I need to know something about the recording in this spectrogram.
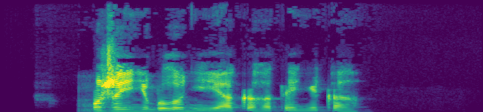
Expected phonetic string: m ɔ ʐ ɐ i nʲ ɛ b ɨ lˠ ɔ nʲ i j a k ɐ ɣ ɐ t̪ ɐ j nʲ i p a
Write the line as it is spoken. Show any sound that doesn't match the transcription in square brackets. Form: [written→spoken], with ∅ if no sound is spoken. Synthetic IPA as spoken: m ɔ ʐ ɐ i nʲ ɛ b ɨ lˠ ɔ nʲ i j a k ɐ ɣ ɐ t̪ ɐ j nʲ i [p→k] a

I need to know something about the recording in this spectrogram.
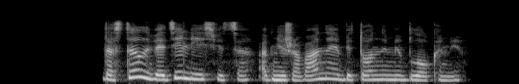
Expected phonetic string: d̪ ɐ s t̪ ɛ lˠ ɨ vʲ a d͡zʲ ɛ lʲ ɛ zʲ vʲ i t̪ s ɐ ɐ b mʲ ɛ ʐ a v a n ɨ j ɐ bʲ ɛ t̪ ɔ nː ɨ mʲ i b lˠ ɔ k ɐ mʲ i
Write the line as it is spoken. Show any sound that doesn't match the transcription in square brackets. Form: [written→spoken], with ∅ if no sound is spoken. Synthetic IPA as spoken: d̪ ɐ s t̪ ɛ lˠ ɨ vʲ a d͡zʲ ɛ lʲ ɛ [zʲ→sʲ] vʲ i t̪ s ɐ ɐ b mʲ ɛ ʐ a v a n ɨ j ɐ bʲ ɛ t̪ ɔ nː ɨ mʲ i b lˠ ɔ k ɐ mʲ i

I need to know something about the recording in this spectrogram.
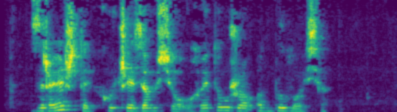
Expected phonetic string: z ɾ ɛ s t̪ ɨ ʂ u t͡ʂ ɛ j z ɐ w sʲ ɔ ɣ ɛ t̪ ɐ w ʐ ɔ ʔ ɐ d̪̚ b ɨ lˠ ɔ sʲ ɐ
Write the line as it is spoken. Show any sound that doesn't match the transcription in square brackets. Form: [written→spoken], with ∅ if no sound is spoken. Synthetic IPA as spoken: z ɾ ɛ [s→ʂ] t̪ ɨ [ʂ→x] u t͡ʂ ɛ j z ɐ w sʲ ɔ ɣ ɛ t̪ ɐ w ʐ ɔ ʔ ɐ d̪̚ b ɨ lˠ ɔ sʲ ɐ

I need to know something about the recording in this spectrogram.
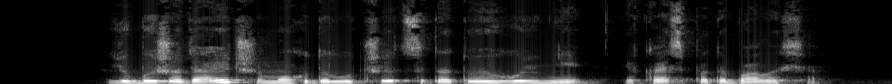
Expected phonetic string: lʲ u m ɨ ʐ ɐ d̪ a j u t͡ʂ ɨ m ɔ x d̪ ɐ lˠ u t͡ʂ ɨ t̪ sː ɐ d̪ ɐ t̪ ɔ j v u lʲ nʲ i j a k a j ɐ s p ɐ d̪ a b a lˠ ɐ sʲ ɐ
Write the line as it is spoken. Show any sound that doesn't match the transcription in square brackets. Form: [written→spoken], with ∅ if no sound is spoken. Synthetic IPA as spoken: lʲ u [m→b] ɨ ʐ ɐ d̪ a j u t͡ʂ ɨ m ɔ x d̪ ɐ lˠ u t͡ʂ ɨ t̪ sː ɐ d̪ ɐ t̪ ɔ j [v→ɣ] u lʲ nʲ i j a k a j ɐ s p ɐ d̪ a b a lˠ ɐ sʲ ɐ

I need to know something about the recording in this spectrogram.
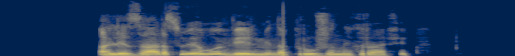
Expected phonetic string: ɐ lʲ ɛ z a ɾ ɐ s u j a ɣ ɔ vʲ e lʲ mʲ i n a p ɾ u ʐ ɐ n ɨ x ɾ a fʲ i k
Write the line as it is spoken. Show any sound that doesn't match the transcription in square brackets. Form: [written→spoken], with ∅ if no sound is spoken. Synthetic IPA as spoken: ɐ lʲ ɛ z a ɾ ɐ s u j a ɣ ɔ vʲ e lʲ mʲ i n a p ɾ u ʐ ɐ n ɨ [x→ɣ] ɾ a fʲ i k

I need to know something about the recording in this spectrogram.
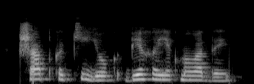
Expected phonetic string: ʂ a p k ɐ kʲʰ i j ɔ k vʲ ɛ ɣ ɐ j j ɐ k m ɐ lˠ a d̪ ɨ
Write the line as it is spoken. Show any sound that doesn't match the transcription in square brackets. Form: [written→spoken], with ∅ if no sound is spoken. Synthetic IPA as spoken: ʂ a p k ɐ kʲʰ i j ɔ k [vʲ→bʲ] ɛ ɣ ɐ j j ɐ k m ɐ lˠ a d̪ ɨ

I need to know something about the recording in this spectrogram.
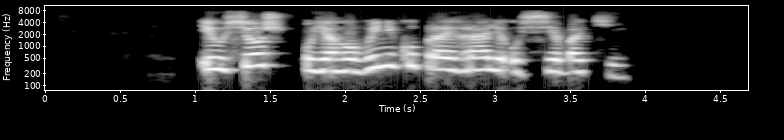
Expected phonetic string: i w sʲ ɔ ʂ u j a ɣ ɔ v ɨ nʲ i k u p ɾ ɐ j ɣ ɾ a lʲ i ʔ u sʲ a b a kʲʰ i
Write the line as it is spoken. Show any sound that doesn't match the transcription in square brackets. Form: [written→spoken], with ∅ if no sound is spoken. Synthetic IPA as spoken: i w sʲ ɔ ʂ u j a ɣ ɔ v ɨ nʲ i k u p ɾ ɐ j ɣ ɾ a lʲ i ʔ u sʲ [a→ɛ] b a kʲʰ i

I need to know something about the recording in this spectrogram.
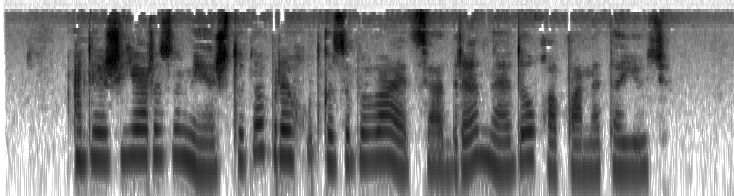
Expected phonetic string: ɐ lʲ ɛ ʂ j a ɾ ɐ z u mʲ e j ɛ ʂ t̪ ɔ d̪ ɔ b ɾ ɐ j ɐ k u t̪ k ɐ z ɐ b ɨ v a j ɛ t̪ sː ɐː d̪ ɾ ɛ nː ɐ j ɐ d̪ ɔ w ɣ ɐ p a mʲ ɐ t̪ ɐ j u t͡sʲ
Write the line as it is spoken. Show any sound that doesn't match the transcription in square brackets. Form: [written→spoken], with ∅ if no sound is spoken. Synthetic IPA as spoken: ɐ lʲ ɛ ʂ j a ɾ ɐ z u mʲ e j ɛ ʂ t̪ ɔ d̪ ɔ b ɾ ɐ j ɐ [k→x] u t̪ k ɐ z ɐ b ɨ v a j ɛ t̪ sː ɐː d̪ ɾ ɛ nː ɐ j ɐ d̪ ɔ w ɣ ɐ p a mʲ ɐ t̪ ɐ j u t͡sʲ

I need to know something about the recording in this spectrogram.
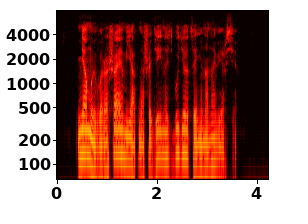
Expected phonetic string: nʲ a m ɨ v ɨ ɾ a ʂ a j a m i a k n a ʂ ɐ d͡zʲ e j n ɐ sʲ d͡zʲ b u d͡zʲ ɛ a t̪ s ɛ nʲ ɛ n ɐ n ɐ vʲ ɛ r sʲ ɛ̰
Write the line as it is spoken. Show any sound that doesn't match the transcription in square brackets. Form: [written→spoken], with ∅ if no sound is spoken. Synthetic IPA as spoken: nʲ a m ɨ v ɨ ɾ a ʂ a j [a→ɛ] m [i→j] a k n a ʂ ɐ d͡zʲ e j n ɐ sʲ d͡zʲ b u d͡zʲ ɛ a t̪ s ɛ nʲ ɛ n ɐ n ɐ vʲ ɛ r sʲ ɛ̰

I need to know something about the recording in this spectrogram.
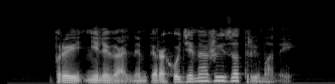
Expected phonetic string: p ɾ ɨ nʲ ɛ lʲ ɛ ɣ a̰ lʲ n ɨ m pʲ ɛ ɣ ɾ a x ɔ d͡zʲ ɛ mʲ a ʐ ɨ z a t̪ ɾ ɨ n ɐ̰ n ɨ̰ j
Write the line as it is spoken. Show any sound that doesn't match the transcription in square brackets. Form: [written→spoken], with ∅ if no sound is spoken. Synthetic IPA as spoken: p ɾ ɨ nʲ ɛ lʲ ɛ ɣ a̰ lʲ n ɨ m pʲ ɛ [ɣ→∅] ɾ a x ɔ d͡zʲ ɛ mʲ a ʐ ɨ z a t̪ ɾ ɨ [n→m] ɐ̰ n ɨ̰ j

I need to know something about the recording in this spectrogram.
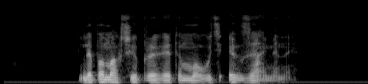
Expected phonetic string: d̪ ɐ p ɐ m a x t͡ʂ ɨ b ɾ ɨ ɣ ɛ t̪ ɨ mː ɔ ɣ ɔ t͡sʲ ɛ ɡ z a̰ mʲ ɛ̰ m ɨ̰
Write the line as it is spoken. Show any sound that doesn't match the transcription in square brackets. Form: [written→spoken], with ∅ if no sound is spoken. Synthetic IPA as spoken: d̪ ɐ p ɐ m a x t͡ʂ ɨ [b→p] ɾ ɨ ɣ ɛ t̪ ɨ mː ɔ ɣ [ɔ→u] t͡sʲ ɛ ɡ z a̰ mʲ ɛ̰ [m→n] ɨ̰

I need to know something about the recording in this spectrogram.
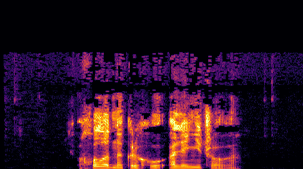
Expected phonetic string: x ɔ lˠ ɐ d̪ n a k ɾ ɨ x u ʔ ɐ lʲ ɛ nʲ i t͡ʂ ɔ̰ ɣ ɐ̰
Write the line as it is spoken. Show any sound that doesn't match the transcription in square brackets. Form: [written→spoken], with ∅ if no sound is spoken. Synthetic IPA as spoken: x ɔ lˠ ɐ d̪ n [a→ɐ] k ɾ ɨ x u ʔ ɐ lʲ ɛ nʲ i t͡ʂ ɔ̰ ɣ ɐ̰

